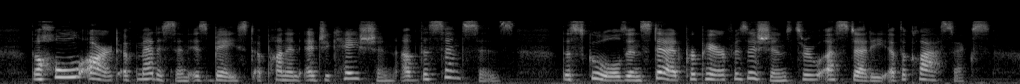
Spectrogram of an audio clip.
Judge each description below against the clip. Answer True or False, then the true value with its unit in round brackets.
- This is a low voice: False (215 Hz)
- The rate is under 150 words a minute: True (140 wpm)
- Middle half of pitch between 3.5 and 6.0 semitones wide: True (4.1 semitones)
